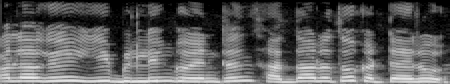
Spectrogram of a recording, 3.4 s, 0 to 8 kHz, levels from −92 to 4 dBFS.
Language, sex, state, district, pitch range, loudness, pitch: Telugu, female, Andhra Pradesh, Annamaya, 290-330 Hz, -11 LUFS, 315 Hz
